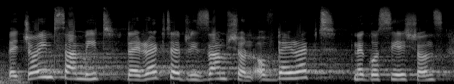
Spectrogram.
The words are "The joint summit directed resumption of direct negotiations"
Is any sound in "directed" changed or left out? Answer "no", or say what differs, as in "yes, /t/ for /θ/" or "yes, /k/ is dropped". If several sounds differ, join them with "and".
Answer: no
